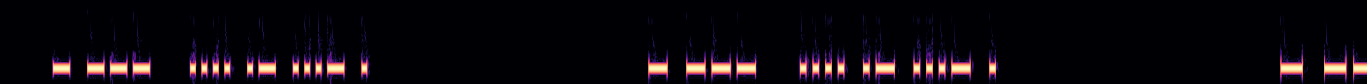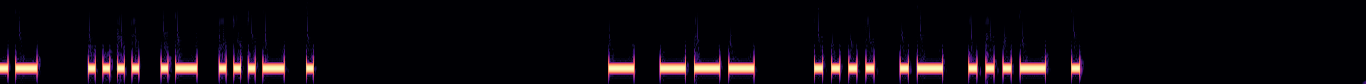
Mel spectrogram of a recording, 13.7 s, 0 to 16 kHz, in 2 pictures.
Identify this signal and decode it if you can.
Morse code, heard as a keyed tone, about 36 wpm, 700 Hz. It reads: TO HAVE TO HAVE TO HAVE TO HAVE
